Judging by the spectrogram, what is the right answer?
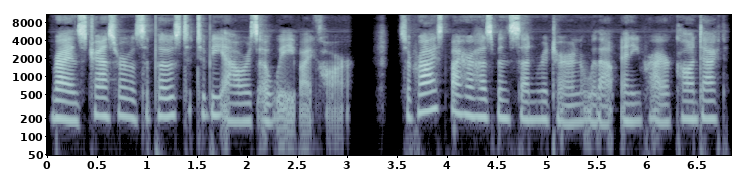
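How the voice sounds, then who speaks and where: A woman's voice: mid-range voice, vocal fry, a little mellow, dry recording, clean studio sound. A woman reading a scripted first-person family drama as its narrator. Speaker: story narrator.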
